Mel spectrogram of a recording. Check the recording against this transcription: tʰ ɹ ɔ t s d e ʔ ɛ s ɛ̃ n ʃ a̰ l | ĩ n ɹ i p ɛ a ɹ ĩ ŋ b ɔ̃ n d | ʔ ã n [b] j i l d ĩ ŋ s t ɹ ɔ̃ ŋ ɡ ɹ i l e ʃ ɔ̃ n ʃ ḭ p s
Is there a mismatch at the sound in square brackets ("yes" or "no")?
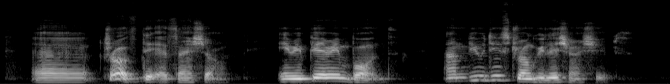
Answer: no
